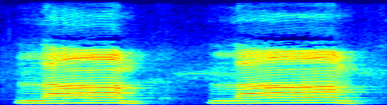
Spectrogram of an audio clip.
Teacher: লাম জিভের ডগার কিনারা উপরের দাঁতের গোড়ার সাথে লাগিয়ে উচ্চারিত হয়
